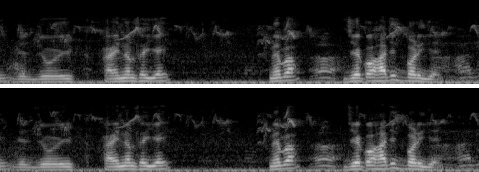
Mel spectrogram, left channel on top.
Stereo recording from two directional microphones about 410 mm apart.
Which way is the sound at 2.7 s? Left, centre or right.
Centre.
